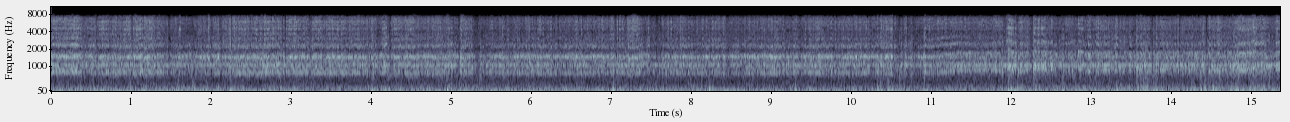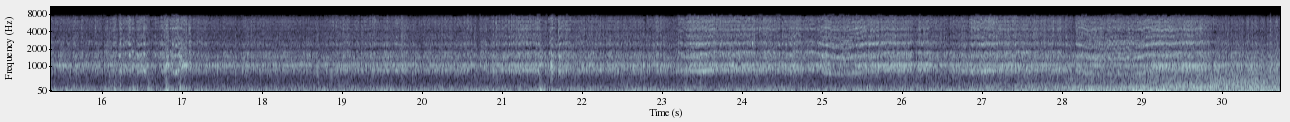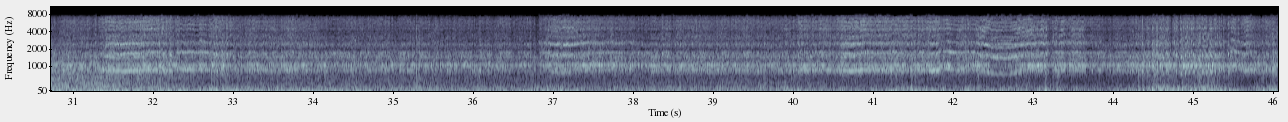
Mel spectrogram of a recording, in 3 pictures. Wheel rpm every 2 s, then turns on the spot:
200, 200, 200, 200, 200, 220, 230, 230, 230, 230, 230, 230, 220, 220, 220, 230, 230, 230, 230, 230, 230, 220, 230.
none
